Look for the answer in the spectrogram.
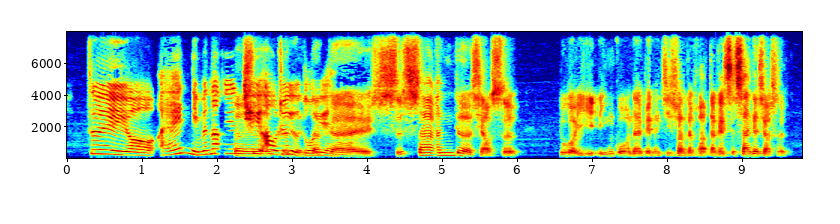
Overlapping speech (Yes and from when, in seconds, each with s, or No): Yes, from 2.2 s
